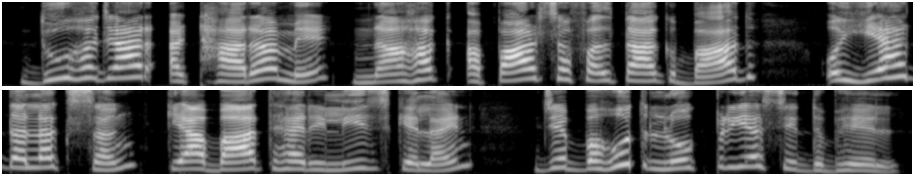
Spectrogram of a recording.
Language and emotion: Maithili, neutral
